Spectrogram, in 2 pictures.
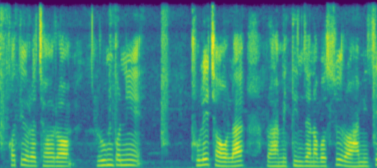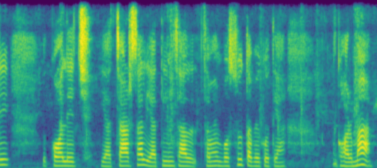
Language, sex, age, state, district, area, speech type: Nepali, female, 18-30, West Bengal, Alipurduar, urban, spontaneous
